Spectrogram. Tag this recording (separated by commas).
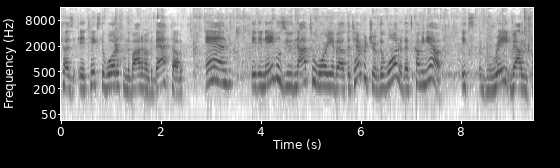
Bathtub (filling or washing), faucet, Water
